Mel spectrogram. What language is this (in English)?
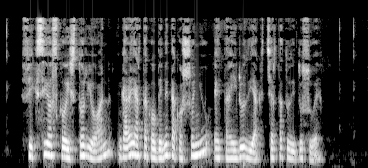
Basque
